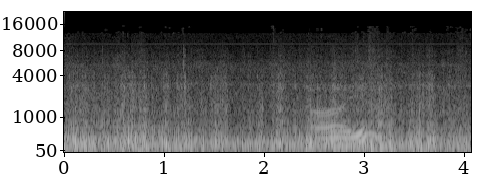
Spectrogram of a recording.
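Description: Wind rushing over a helmet-mounted microphone on a motorcycle at cruising speed, over the steady drone of the BMW K1600GT's inline six-cylinder engine and road noise. A short voiced 'uh' from the rider comes about two and a half seconds in.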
